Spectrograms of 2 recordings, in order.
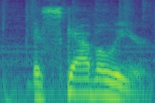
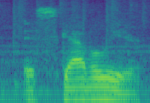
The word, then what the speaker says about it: Escavalier: gonna pull it out here i could not pronounce the name of it escavalier i looked it up for you guys because i felt really dumb as scava leader so if i pull him again not getting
